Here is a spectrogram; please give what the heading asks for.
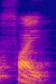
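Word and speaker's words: Phi: ये बन जाएगा फ बोलते हैं इसको फाई पी एच आई य फ नहीं लिखा हुआ है फाई लिखा हुआ है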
